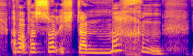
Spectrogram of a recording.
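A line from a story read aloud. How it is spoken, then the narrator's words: Whining. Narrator (German): jammerte er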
